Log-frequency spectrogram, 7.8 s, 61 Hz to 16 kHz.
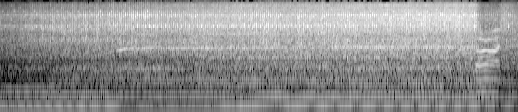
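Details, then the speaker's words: BMW E90 335i N54 after a thermostat housing oil leak fix, with bad old oil and a worn-through plastic-end oil filter; a slight rattle on startup is possibly from low oil pressure. Steady, smooth idle with no knocking. "Little bit of a rattle on startup, but that could have been just because it was low on oil pressure. Engine sounds okay. Well, no different to before."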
